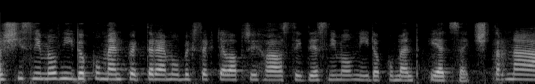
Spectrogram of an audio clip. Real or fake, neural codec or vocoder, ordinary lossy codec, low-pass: fake; codec, 16 kHz, 0.5 kbps, X-Codec, HuBERT features, trained on LibriSpeech; AAC, 32 kbps; 7.2 kHz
